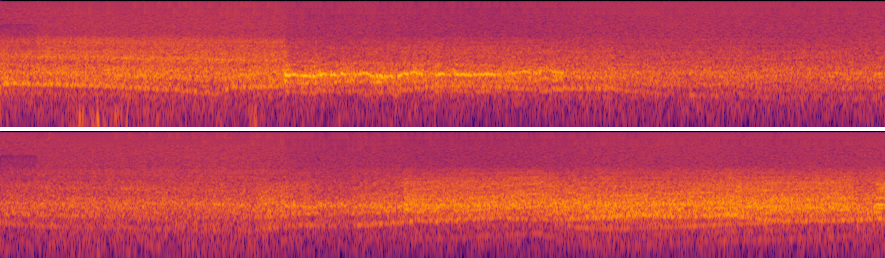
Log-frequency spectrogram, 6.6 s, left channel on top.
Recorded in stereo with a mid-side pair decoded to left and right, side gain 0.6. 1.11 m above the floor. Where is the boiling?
I don't hear boiling.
